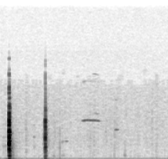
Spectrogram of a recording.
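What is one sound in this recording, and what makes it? A wooden door clicks open.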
